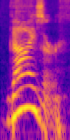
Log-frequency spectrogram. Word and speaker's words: geyser: familiar with this one ey that combination says I so here's an example word I or geyser e Y says I long I long i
